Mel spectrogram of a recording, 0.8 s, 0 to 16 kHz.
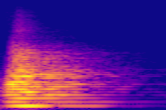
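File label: trombones staccato g2; Sonatina Symphonic Orchestra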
